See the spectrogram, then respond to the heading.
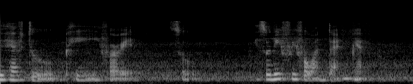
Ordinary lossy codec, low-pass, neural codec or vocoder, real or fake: none; none; none; real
